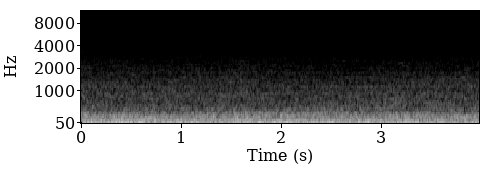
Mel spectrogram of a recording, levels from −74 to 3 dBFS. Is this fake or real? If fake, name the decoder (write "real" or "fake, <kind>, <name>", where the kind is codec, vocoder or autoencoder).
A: real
